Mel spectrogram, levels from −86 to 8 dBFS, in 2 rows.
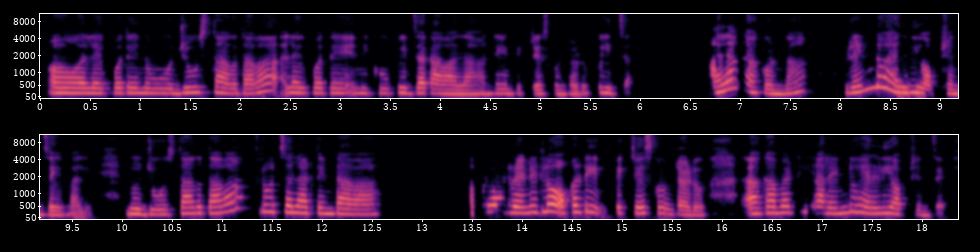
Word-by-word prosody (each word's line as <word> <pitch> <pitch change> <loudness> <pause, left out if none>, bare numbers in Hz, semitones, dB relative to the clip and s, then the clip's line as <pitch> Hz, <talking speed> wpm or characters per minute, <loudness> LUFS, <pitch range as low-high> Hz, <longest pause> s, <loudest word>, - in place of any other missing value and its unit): ఆహ్, 205 -1 +5
లేకపోతే 200 +1 -1
నువ్వు 195 -1 -2 0.2
జ్యూస్ 220 +1 +1
తాగుతావా? 190 +1 0 0.3
లేకపోతే, 200 -1 -2 0.2
నీకు 190 0 -8
పిజ్జా 205 -1 +1
కావాలా? 170 -2 +1
అంటే, 170 +1 -6
ఏం 180 - -4
పిక్ 175 0 -17
చేసుకుంటాడు? 170 -1 -6
పీజ్జా. 200 -4 -4 0.9
అలా 305 +9 +5
కాకుండా 180 -5 0 0.6
రెండూ 350 - +2
హెల్తీ 220 -2 +3
ఆప్షన్సే 170 -1 -3
ఇవ్వాలి. 165 +7 -12 0.4
నువ్వు 210 -1 +3
జ్యూస్ 190 -1 -3
తాగుతావా? 240 +5 +2 0.2
ఫ్రూట్ 285 -2 -2
సలాడ్ 250 -3 +4
తింటావా? 205 -3 +2 1.1
అప్పుడాడు 280 -1 -1
రెండిట్లో 265 +5 +4
1 275 +2 +1 0.3
పిక్ 235 -1 -4
చేసుకుంటాడు. 200 -8 -1 0.5
ఆహ్, 220 0 +3
కాబట్టి 250 +3 +1 0.2
ఆ - - +3
రెండూ 235 +5 -1
హెల్తీ 230 0 +1
ఆప్షన్సే. 180 - -12
210 Hz, 120 wpm, -23 LUFS, 185-235 Hz, 1.1 s, ఆహ్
